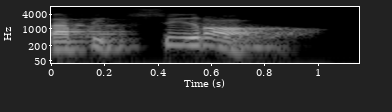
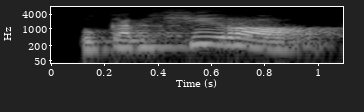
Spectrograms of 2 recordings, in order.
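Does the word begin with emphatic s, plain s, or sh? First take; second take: emphatic s; sh. First: The first consonant is an emphatic heavy s. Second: The first consonant is a sh sound. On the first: The speaker calls it right. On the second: The speaker calls it wrong. "tidak bisa membedakan antara shin dan sod"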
